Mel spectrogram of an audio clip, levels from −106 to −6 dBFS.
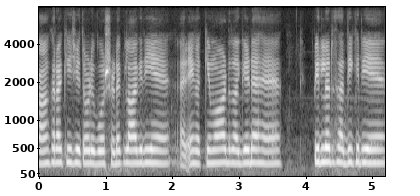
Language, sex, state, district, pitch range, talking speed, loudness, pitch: Rajasthani, female, Rajasthan, Nagaur, 230-245 Hz, 220 wpm, -16 LUFS, 235 Hz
